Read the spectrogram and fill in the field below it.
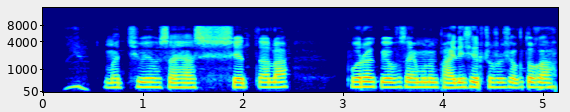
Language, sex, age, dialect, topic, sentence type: Marathi, male, 18-24, Northern Konkan, agriculture, question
